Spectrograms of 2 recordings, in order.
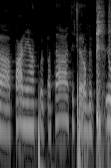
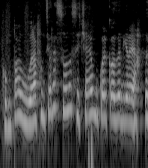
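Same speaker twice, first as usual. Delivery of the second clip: normal talking voice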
